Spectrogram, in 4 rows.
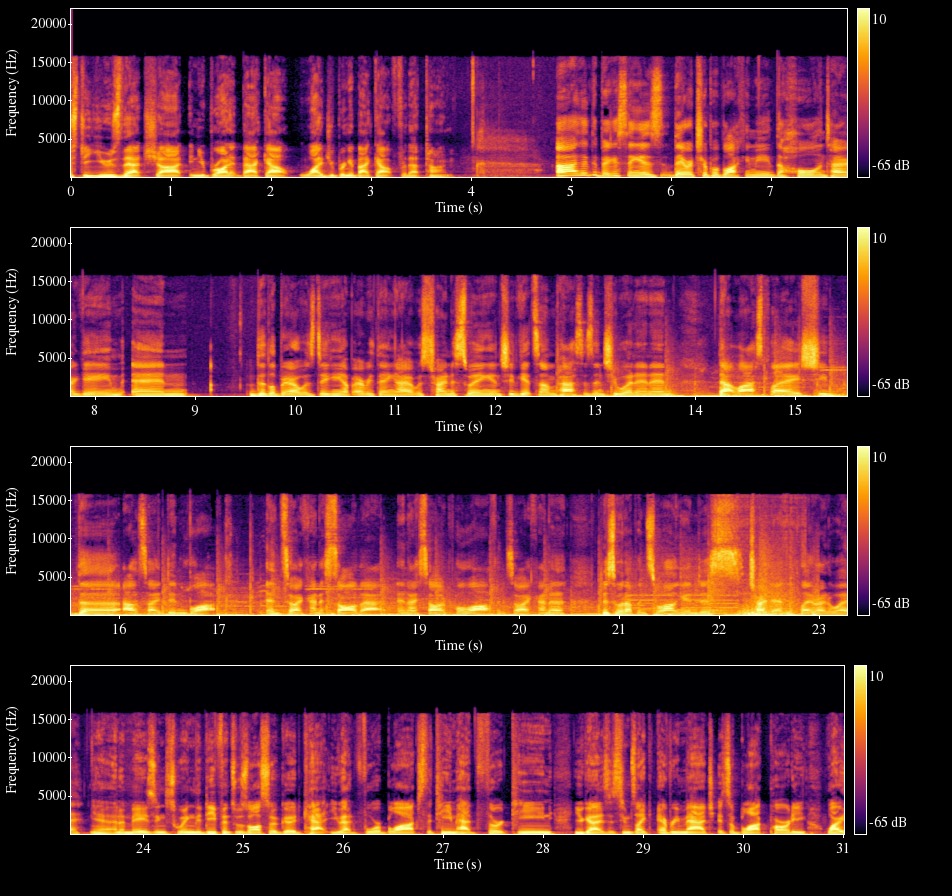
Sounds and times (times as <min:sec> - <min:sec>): Speech: 0:17.5 - 0:31.0.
